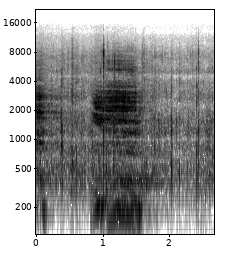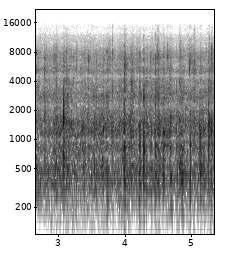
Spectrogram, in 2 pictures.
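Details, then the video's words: Bieszczady, 2015, red deer rut: one brief rough roar with layered harmonics bursts out early, lasting well under a second, against a constant backdrop of pattering rain-like noise. "Rykowisko 2015 Bieszczady - Red Deer rut"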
